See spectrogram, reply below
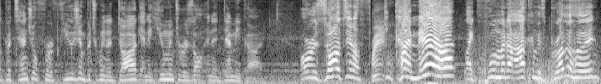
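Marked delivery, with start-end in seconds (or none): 3.8-7.5 sudden loud exclaim; loud outburst. Real, not acted. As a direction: blurt it out loud. Outburst while reading game text.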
